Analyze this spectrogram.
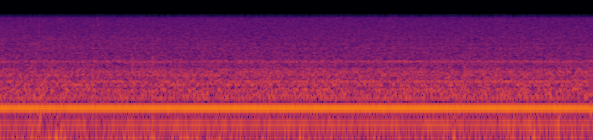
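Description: A steady low electrical hum with an even hiss over it.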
